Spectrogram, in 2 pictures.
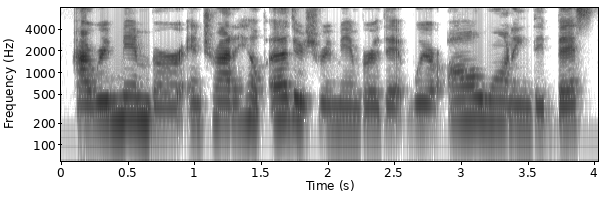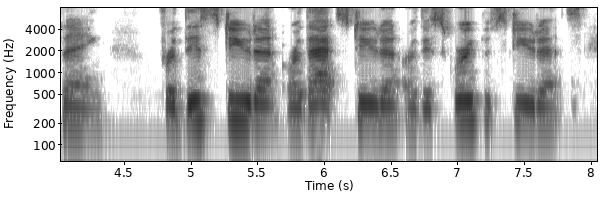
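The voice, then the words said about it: Soft Southern accent. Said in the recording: “that accent ... The soft accent. I love the Southern accent.”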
